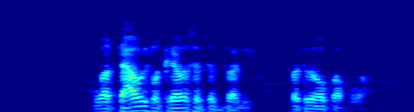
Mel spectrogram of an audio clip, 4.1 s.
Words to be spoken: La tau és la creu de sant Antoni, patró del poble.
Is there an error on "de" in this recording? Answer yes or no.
no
